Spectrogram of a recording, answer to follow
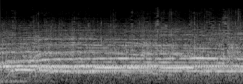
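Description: A ring announcer's voice through the PA, holding one long drawn-out shout of the champion's name over a cheering crowd.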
